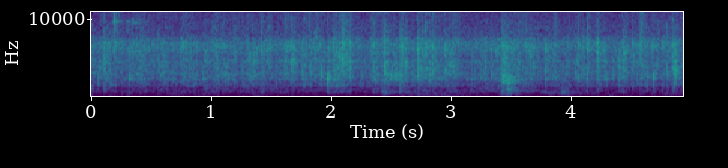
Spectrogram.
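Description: Chopped onions frying in oil in a steel pressure-cooker pot, sizzling steadily, with a few short crinkles and clicks from a plastic spice packet being shaken out by hand.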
